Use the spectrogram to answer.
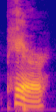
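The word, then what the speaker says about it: Paré: alert was played by Michael pair or Pierre pair that's how you pronounce his last name anyway I sent them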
